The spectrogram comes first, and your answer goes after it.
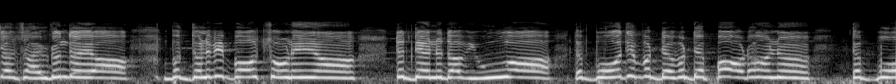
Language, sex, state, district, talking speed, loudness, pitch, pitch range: Punjabi, female, Punjab, Kapurthala, 140 wpm, -10 LUFS, 320 Hz, 295-335 Hz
